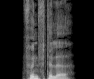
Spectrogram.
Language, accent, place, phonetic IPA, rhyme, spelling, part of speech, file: German, Germany, Berlin, [ˈfʏnftələ], -ʏnftələ, fünftele, verb, De-fünftele.ogg
- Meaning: inflection of fünftel: 1. strong/mixed nominative/accusative feminine singular 2. strong nominative/accusative plural 3. weak nominative all-gender singular 4. weak accusative feminine/neuter singular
